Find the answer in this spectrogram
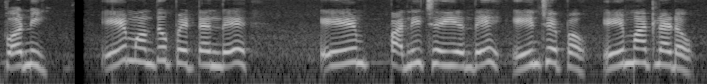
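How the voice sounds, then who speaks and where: A bitter middle-aged wife presses her rival with hard, demanding questions, as a woman narrator reads her part. The voice stays high and close to a plain reading voice. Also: moderate pace, lightly acted. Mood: accusing. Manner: confrontational, demanding.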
